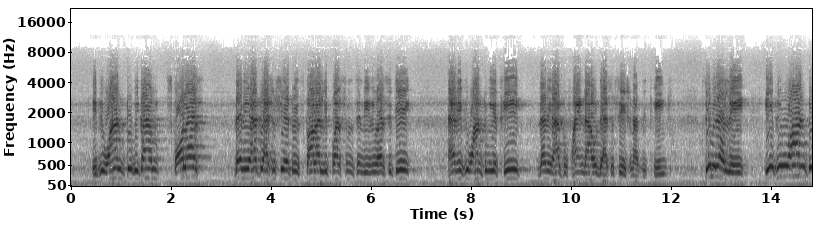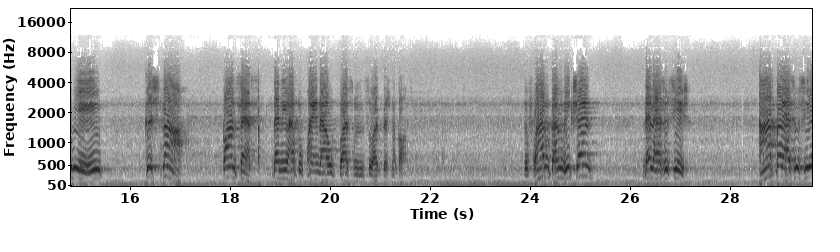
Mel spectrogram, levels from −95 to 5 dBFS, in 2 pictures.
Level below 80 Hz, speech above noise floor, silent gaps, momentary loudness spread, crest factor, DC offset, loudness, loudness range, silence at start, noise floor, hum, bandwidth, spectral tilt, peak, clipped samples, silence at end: -44 dBFS; 24 dB; none; 20 LU; 14 dB; under 0.1%; -14 LUFS; 4 LU; 0 s; -38 dBFS; none; 9.8 kHz; -3 dB/octave; -2 dBFS; under 0.1%; 0 s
